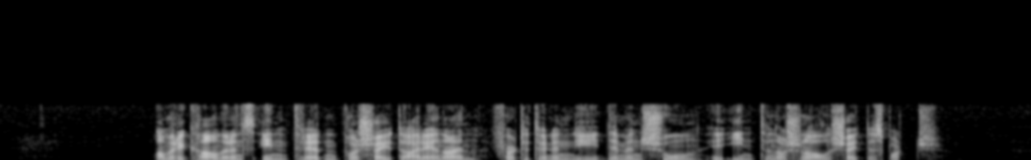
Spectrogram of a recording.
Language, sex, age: Norwegian, male, 36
